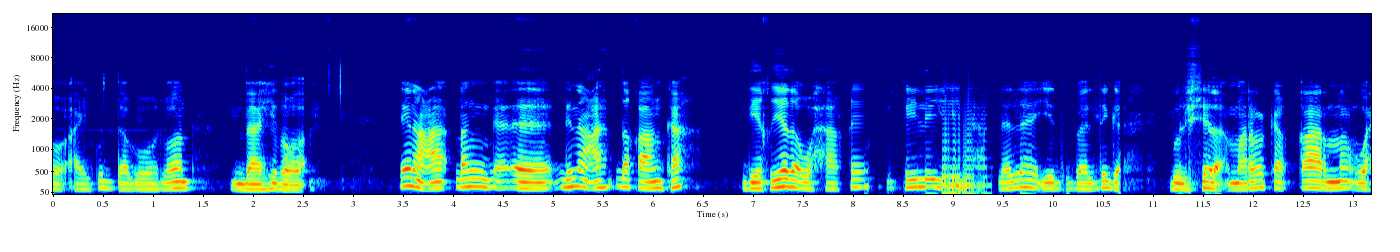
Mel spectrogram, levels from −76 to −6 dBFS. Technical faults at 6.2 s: none

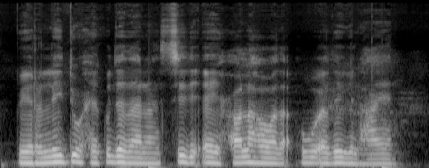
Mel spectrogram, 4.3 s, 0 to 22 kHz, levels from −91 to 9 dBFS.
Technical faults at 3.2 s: DC step

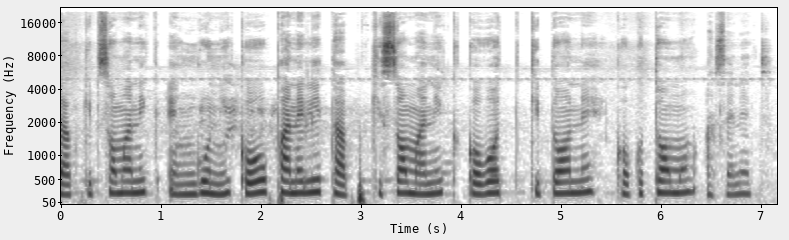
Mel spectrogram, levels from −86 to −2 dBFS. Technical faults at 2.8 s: none

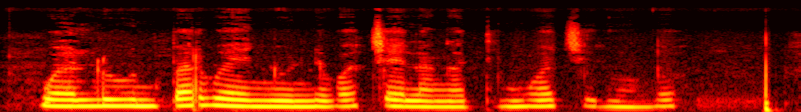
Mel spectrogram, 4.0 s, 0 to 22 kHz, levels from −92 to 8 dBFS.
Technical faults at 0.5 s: none

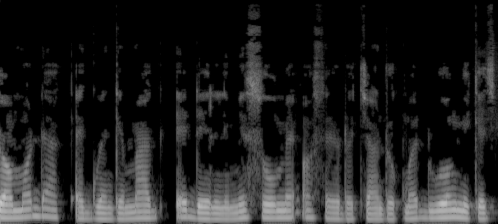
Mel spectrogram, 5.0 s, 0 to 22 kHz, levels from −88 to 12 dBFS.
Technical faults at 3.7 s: none

